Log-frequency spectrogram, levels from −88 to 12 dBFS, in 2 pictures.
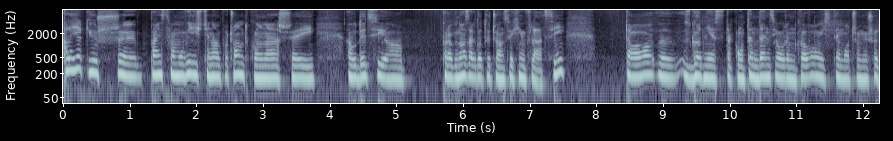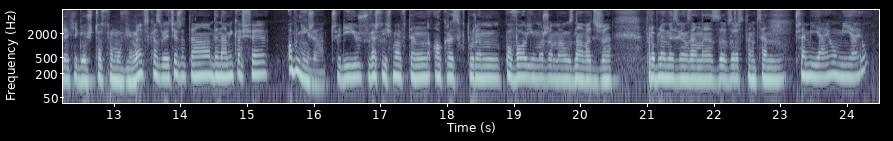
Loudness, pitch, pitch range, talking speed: -16 LUFS, 160 Hz, 150-175 Hz, 130 wpm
